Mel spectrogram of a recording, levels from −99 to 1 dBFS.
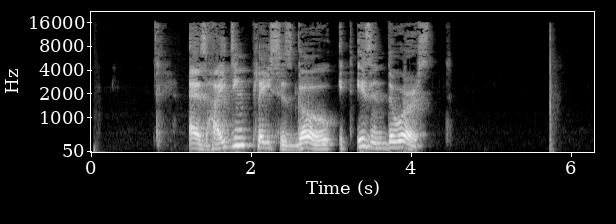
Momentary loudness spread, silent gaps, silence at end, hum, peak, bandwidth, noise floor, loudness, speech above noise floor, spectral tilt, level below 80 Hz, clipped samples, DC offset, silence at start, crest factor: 8 LU; none; 2.1 s; none; 0 dBFS; 16.5 kHz; -87 dBFS; -14 LUFS; 73 dB; -4.5 dB/octave; -54 dBFS; under 0.1%; under 0.1%; 0.8 s; 16 dB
